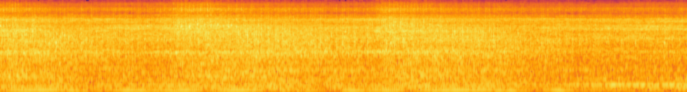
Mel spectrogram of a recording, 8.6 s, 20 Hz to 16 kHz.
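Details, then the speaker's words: 1963 Chevy C30 inline six, off the road since 1978, idling after its first restart with the generator charging and the oil light off: steady low rumble with a gentle, regular lope and no knocks or misses. It sounds great. "Man, what a good looking dash. Dude, this thing sounds great."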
